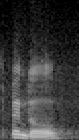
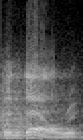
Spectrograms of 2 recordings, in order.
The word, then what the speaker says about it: Spindel: BBS is Mr. Bernard Spindle of Spindle Top. No, Spindel is the proper pronunciation.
